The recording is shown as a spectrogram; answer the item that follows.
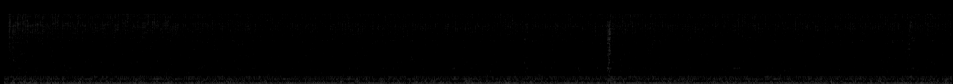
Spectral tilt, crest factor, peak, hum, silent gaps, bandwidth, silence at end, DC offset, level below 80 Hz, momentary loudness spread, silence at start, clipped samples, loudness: -1 dB/octave; 24 dB; -34 dBFS; none; none; 11.5 kHz; 0 s; under 0.1%; -66 dBFS; 2 LU; 0.05 s; under 0.1%; -55 LUFS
